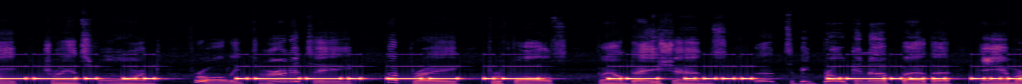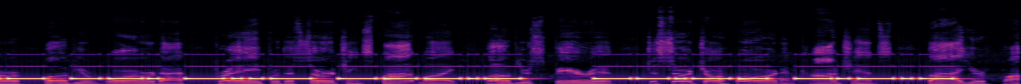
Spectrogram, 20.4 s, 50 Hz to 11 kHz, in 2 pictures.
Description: Morse code (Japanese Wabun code), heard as a keyed tone, hand-sent with a straight key, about 13 wpm, 790 Hz, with room echo. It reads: … ツヨイ イヌ オクリマス アサ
